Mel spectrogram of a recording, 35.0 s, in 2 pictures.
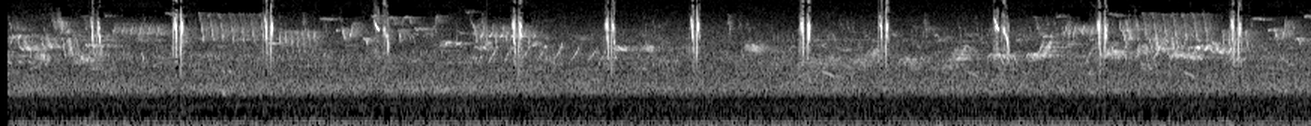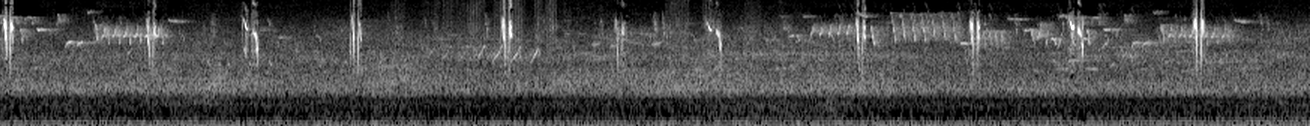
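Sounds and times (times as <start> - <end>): rapid buzzing bird trill: 10.6 - 10.9, 17.5 - 17.8, 23.2 - 25.0, 25.6 - 27.6, 28.8 - 29.2, 30.3 - 30.7.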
